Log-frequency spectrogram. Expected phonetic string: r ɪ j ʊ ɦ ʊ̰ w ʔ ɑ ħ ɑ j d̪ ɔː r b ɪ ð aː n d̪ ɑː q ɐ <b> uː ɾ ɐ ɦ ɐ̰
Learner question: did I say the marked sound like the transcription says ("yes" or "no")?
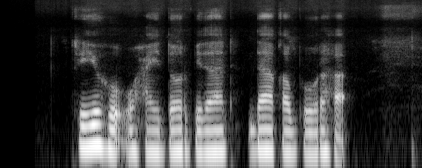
yes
